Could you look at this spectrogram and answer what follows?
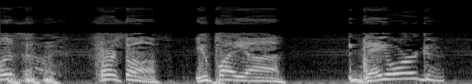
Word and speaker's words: Georg: First off, you play Georg? The accent is not on gay. In The Sound of Music. Sort of the Austrian version of George, and it's Georg.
